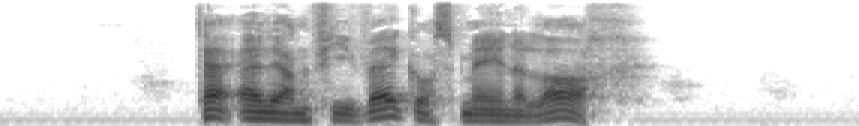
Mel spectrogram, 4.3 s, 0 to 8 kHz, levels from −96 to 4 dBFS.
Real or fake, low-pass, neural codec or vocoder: real; 7.2 kHz; none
